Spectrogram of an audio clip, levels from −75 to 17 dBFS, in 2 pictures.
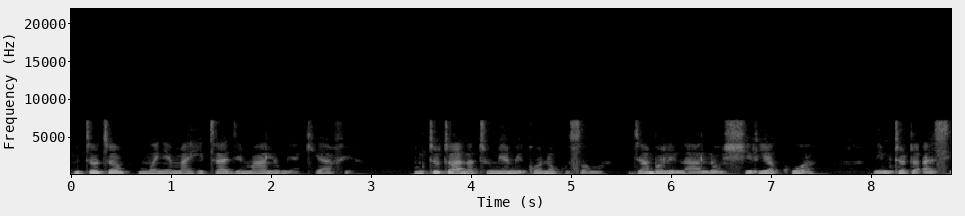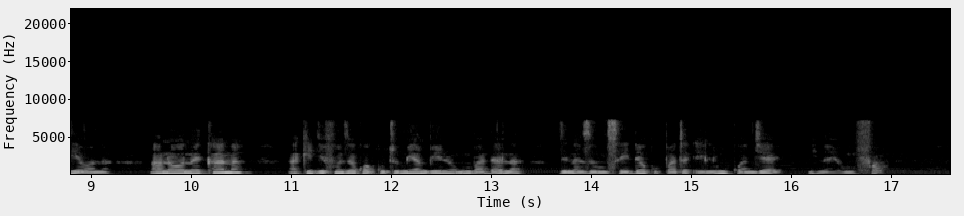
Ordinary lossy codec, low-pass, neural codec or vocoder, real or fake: MP3, 48 kbps; 7.2 kHz; none; real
